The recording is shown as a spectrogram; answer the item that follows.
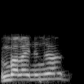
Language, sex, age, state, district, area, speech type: Bodo, male, 45-60, Assam, Chirang, rural, conversation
